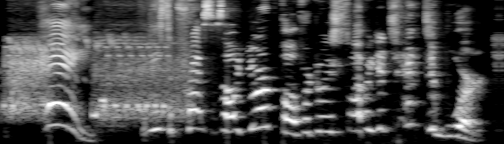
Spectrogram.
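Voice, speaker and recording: A man voicing a perky, cheeky teenage girl sidekick in a game dub, bubbly and excitable. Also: extremely high pitch, moderate pace, pitched above the performer's own voice, heavily acted. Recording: loud game music behind.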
